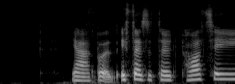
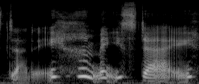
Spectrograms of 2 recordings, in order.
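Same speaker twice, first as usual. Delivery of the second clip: put-on high breathy little-girl voice, much higher; baby voice; 10 semitones higher, slower than usual. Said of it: "use my little baby voice".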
